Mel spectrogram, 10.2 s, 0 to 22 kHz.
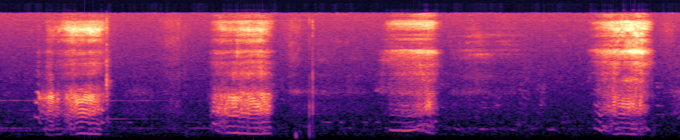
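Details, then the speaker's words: Female with a cold snoring heavily: loud, rattling snores on each in-breath, about 12 breaths a minute, quiet between; snoring attributed to her cold. "coitadinha, por causa que ela tá resfriada. Roncando pra caramba por causa do resfriado."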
